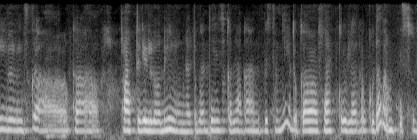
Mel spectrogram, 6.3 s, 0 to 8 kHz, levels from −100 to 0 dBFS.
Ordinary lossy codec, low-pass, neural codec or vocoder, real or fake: none; 7.2 kHz; codec, 24 kHz, 1.5 kbps, HILCodec; fake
